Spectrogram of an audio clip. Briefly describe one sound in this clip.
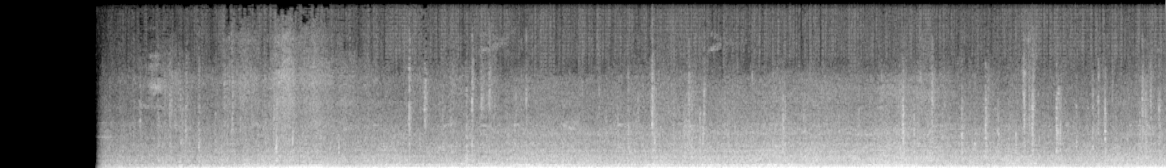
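A car engine hums with a low road rumble as the car drives along.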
